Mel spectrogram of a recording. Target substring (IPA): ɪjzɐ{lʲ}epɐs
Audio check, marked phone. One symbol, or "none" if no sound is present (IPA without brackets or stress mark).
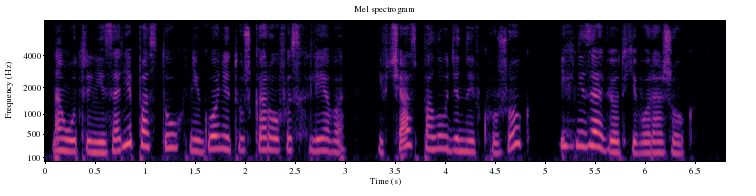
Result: ɾʲ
